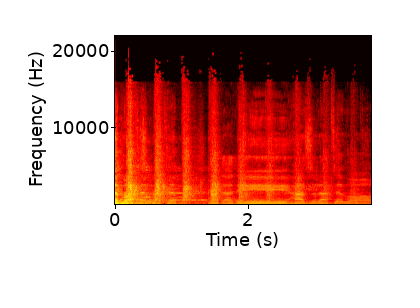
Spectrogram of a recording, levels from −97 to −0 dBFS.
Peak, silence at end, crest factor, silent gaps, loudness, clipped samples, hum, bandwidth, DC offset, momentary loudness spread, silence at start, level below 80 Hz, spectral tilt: -12 dBFS; 0 s; 22 dB; none; -35 LUFS; under 0.1%; none; 19.5 kHz; under 0.1%; 12 LU; 0 s; -80 dBFS; -3.5 dB/octave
